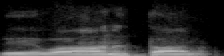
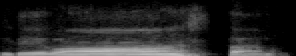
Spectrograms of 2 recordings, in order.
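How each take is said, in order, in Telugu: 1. మొదటి పదం n తో ముగుస్తుంది, s లేదు. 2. రెండు పదాల మధ్య s శబ్దం కలుపుతుంది.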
